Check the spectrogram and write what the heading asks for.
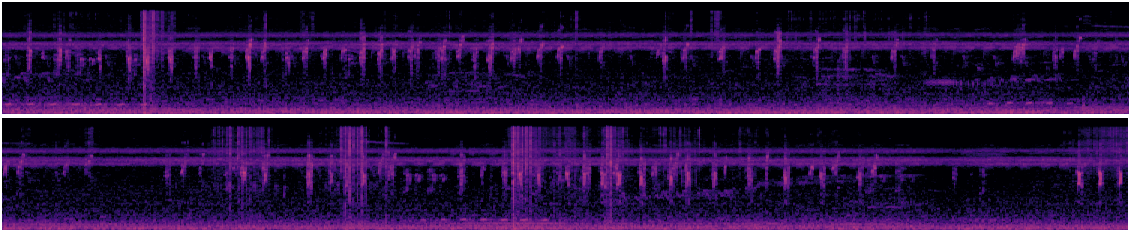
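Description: Stripe-throated bulbul chicks in the nest giving short, sharp chirps and ticks, a few louder ones about two seconds in and again two-thirds of the way through, over a steady high-pitched drone of insects.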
